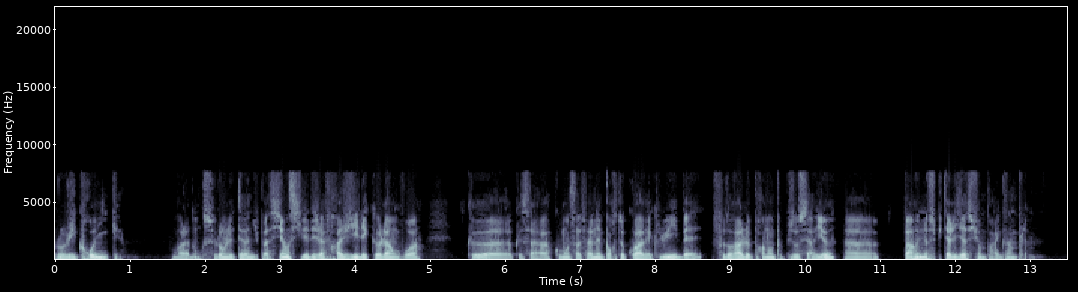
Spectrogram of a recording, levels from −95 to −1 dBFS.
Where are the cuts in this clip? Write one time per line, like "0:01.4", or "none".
0:10.4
